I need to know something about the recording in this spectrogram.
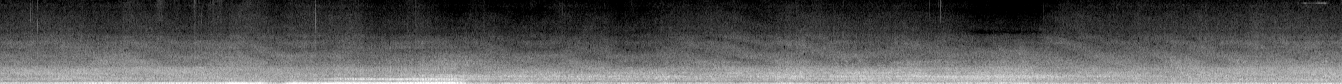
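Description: Road traffic: a motor vehicle's engine runs close by, loudest from about four to nine seconds in and then cutting off sharply. A steady hiss of road noise continues throughout.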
